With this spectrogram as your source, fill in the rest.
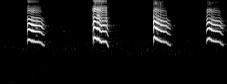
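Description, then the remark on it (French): A bird calls four times alone, each a short, harmonically rich, downward-slurred note about a second apart, clear with silence between calls. “Et comme à l'habitude, voici la voix de l'oiseau à l'honneur aujourd'hui.”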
